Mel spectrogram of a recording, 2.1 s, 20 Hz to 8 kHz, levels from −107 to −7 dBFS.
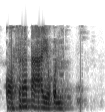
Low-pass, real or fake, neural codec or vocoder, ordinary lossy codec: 7.2 kHz; real; none; AAC, 16 kbps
